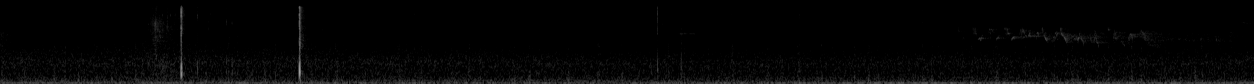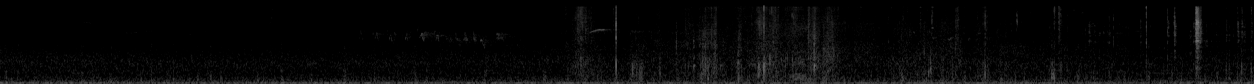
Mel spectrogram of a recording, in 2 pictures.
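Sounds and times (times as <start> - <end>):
faint outdoor rumble: 0.0 - 25.0
footsteps crunching through leaves: 1.4 - 2.5, 18.0 - 23.8.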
